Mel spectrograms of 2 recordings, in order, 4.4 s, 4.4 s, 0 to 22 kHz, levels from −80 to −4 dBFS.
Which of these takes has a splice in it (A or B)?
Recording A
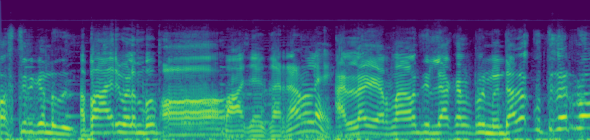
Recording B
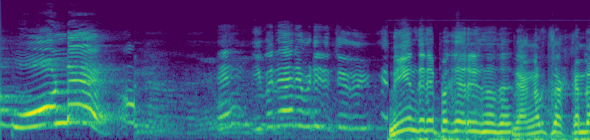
B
